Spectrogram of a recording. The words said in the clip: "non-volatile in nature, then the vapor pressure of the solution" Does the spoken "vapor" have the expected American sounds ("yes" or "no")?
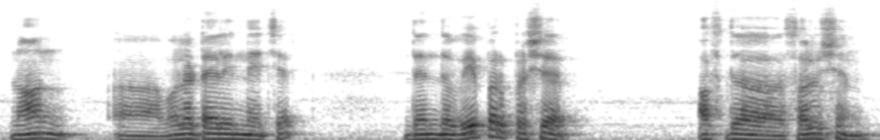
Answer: yes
